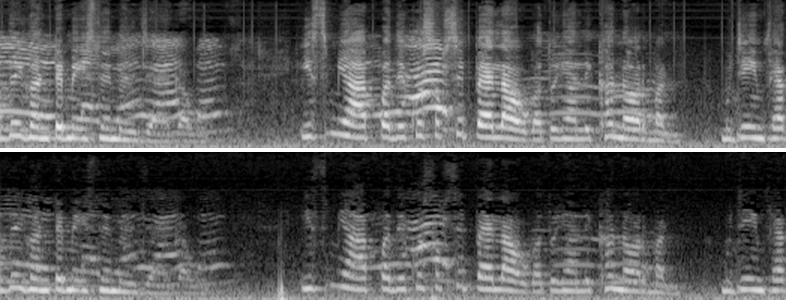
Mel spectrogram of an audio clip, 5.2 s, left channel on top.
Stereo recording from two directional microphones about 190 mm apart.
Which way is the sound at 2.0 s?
40° left (ahead or behind).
